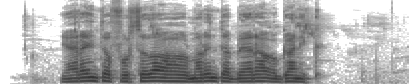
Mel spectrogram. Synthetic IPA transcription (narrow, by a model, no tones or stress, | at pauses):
jɛːɾɛjnt̪ʰɐfʊrsɐðɐɐhɔrmɐɾɪnt̪ʰɐbɛːɾɐɦɐɔɡanɪkʰ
